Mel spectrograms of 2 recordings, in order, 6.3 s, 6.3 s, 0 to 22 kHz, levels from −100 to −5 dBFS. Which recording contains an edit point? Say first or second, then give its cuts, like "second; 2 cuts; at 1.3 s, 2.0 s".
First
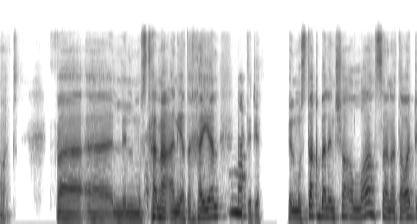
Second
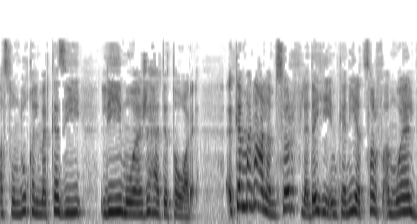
first; 1 cut; at 3.6 s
